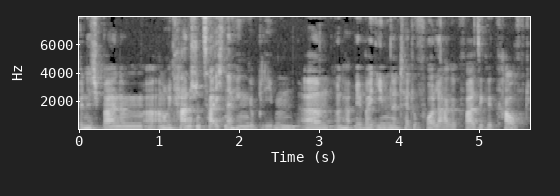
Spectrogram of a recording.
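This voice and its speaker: A somewhat breathy man's voice at medium pitch, fairly quick in pace, with ordinary pitch variation. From Rhineland, Bergisches Land (Germany). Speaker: podcast co-host. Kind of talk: casual chat. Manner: halting, many filler sounds.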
